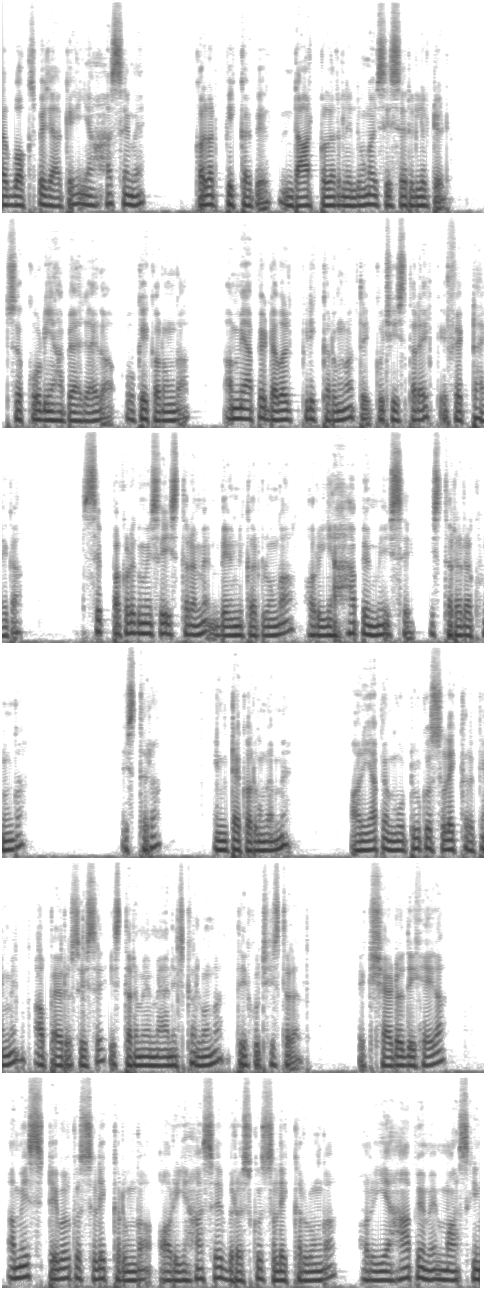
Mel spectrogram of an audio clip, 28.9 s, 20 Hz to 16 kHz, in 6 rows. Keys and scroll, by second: 9.0 ctrl+t, 17.0 Return.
